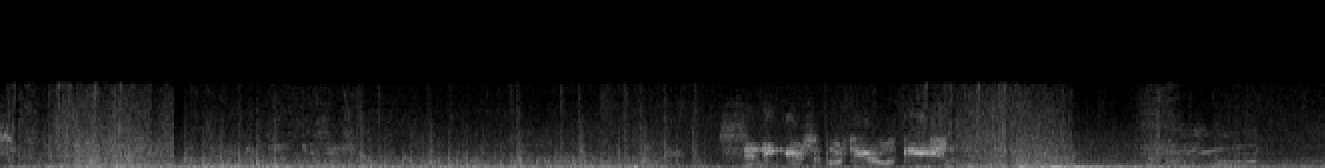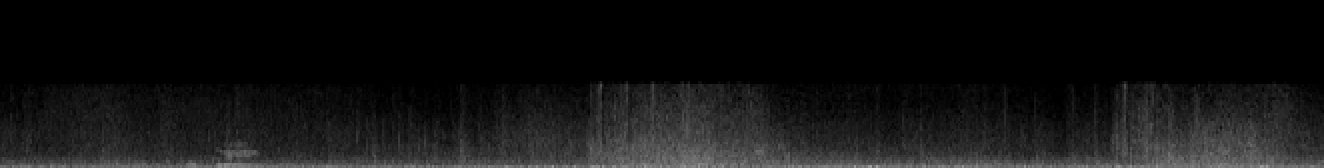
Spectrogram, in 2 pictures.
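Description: Rockets whoosh past.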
